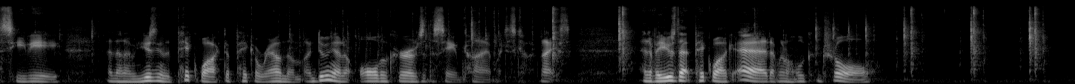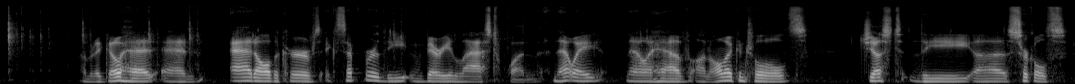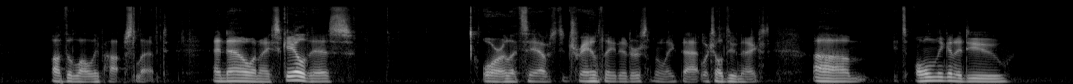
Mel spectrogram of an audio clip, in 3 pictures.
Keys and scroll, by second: 0.8 Right, 2.8 Left, 5.2 Right, 6.1 Left, 8.1 ctrl+Right, 8.9 Left, 10.8 ctrl+Left, 11.5 Left, 12.2 ctrl+Left.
